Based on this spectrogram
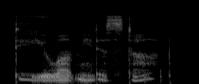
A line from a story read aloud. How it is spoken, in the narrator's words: purred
